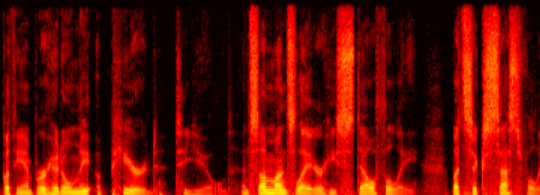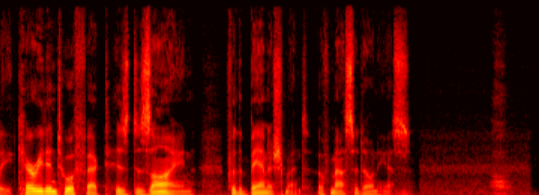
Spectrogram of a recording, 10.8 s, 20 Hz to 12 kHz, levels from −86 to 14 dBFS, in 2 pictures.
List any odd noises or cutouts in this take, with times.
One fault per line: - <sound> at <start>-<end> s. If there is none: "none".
- breath at 10.3-10.6 s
